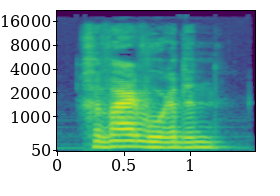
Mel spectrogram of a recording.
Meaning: to become aware of, to notice
- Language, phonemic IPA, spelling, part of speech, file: Dutch, /ɣəˈʋaːrʋɔrdə(n)/, gewaarworden, verb, Nl-gewaarworden.ogg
